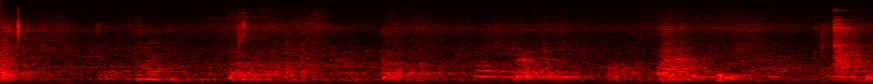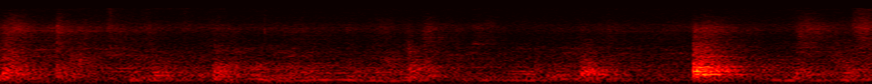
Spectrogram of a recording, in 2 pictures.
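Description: Indistinct voices of people talking, with occasional sharp knocks and clatter, the loudest knock just before the end.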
